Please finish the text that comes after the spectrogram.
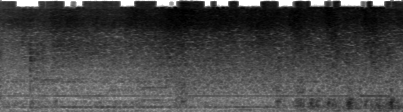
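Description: Eggplant and green beans stir-fry in a hot wok with a loud, steady hiss and sizzle, while quick scraping stirs come through near the end.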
